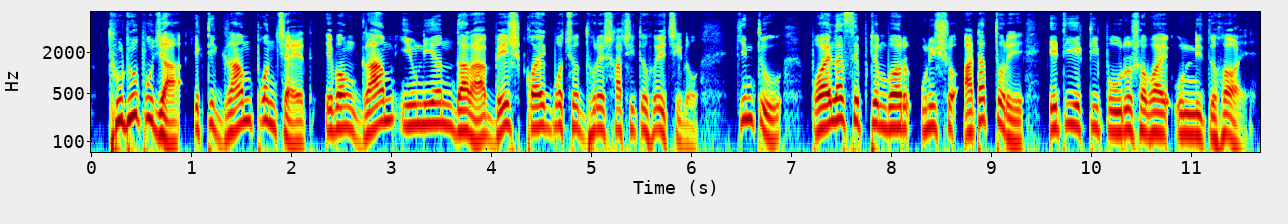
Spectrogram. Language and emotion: Bengali, neutral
